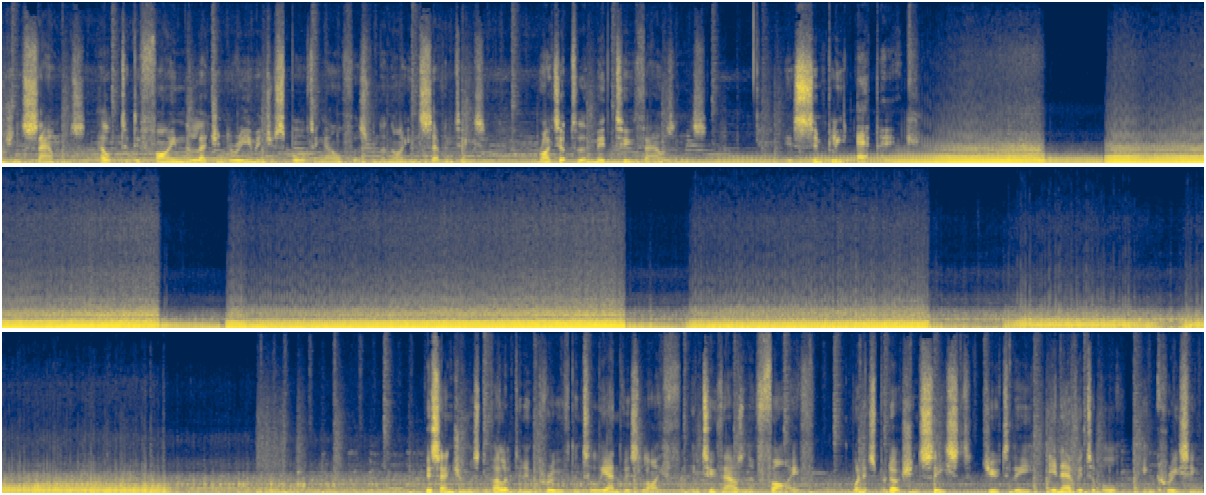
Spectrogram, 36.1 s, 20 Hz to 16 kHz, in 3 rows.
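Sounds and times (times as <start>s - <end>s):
car engine accelerating through gears: 4.0s - 36.0s.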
